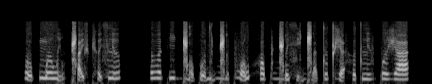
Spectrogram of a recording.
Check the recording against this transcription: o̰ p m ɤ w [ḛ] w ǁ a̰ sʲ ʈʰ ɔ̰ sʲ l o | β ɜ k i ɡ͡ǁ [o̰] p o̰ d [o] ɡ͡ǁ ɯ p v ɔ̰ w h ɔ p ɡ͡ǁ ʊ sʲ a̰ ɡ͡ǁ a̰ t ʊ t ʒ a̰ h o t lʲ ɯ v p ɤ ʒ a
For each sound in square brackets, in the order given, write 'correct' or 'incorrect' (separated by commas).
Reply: incorrect, incorrect, incorrect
